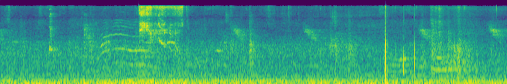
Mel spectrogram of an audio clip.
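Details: Domestic cat family: five kittens pressing their mother to feed them while she is upset; a few thin, high, wavering mews around the second second, then a sharp click and a couple of soft taps over a steady low background hum.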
